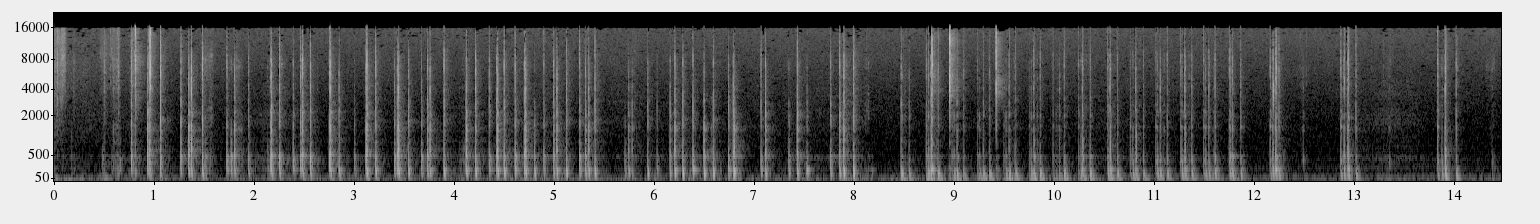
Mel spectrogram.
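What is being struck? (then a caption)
Plastic screw lid on a large plastic tub. Fingertips of one hand rapidly tap the top of a black plastic screw lid on a large, hollow white plastic supplement tub. The taps come in fast, uneven bursts of short, dry, hollow thuds, mostly low in tone and dying away almost instantly, with brief pauses between runs.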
